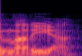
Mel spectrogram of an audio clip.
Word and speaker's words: Maria: Everyone say Maria. So you might notice that I'm not saying Maria, there's a Maria. There's a bit of a roll in the R's if you're getting a technical Greek pronunciation.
